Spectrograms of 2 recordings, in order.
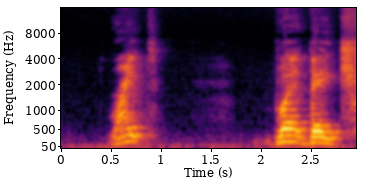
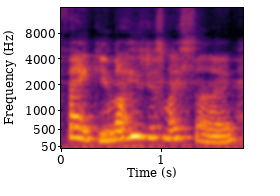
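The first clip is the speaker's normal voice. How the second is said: flattered mom; 8 semitones higher, 3 dB quieter than usual. Retold or imitated. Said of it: "mom's flattered reply".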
